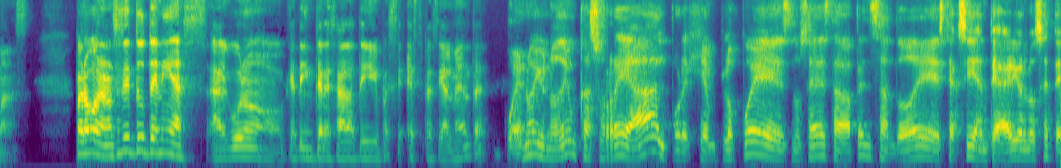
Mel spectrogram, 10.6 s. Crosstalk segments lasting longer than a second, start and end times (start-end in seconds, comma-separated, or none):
none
